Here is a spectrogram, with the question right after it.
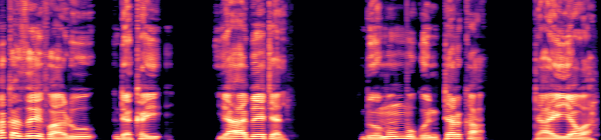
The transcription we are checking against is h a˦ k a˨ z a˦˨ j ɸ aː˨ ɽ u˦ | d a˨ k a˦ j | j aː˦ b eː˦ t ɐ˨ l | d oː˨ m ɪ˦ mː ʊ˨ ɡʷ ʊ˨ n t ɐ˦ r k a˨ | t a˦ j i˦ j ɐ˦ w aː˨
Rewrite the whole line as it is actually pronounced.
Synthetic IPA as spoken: h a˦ k a˨ z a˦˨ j ɸ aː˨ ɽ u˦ | d a˨ k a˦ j | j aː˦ b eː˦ t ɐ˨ l | d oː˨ m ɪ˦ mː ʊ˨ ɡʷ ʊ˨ n t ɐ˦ r k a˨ | t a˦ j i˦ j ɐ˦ w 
